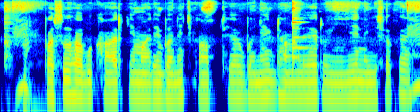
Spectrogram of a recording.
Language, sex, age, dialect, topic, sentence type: Chhattisgarhi, male, 18-24, Central, agriculture, statement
